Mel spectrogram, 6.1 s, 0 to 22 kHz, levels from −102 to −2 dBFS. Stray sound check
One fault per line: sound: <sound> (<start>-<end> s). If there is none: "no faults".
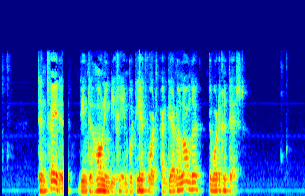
sound: dropout (1.3-1.4 s)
